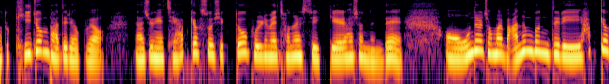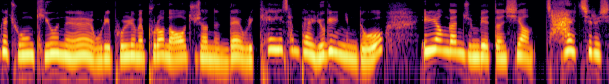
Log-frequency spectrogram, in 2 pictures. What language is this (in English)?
Korean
